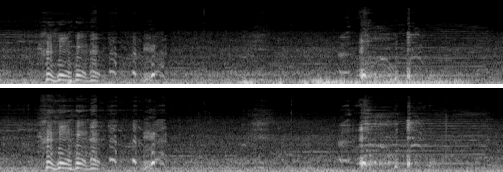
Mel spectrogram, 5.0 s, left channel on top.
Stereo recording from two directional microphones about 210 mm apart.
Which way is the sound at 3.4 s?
40° left (ahead or behind).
